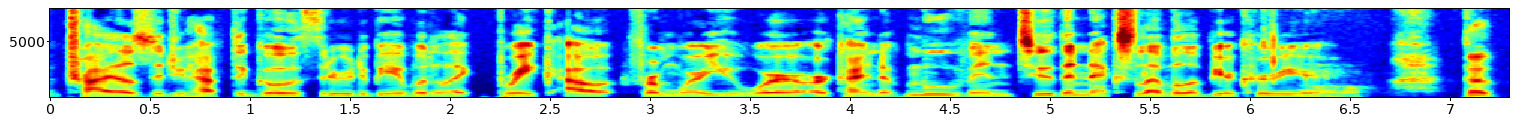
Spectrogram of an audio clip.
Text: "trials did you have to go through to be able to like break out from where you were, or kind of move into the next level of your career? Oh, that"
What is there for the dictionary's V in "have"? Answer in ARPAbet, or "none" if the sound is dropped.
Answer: F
